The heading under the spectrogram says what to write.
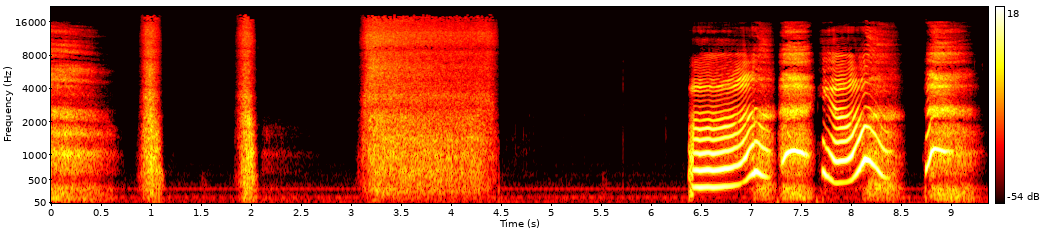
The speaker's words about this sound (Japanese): ほーら、マスク越しに息も吹きかけてあげますね。本当はしないんですけど、お兄さんにはサービスですよ。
